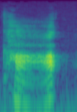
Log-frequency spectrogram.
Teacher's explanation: 3rd tone, down, up.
